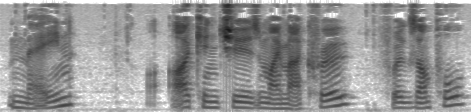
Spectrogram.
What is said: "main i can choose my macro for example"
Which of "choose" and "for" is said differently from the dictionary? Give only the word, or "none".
none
